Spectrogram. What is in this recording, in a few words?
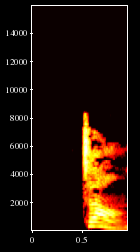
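"zhang" Mandarin, fourth tone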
